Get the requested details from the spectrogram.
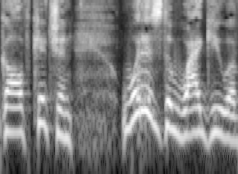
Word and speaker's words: Wagyu: And this is the Wagyu of Duck.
